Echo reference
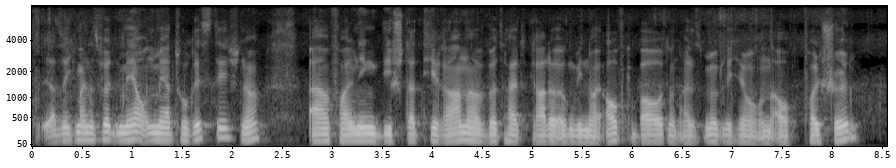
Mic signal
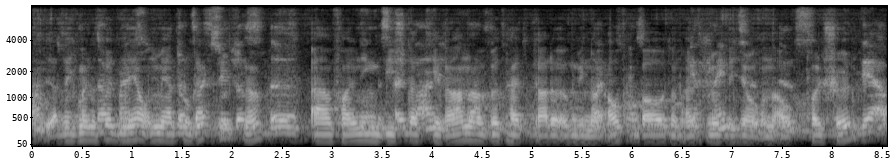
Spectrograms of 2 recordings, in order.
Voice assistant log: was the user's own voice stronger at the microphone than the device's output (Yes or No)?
No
